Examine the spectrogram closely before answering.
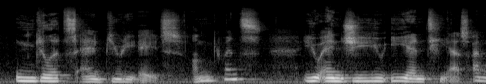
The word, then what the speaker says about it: unguent: Unguents. I'm not familiar with that word. And beauty aids. One moment. I'm going to look that one up. Is a unguent, apparently that's how it's pronounced, is a salve for soothing or healing.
